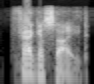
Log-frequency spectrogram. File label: "phagocyte", American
